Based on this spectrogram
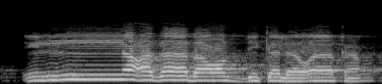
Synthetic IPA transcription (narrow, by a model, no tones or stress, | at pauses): ʔɪnː | aʕaðaːbaɾˤɑbːɪkalawaːqɪʕ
